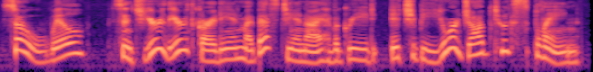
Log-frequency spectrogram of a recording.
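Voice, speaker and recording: A woman's voice: fairly low pitch, sing-song, normal speed, darkish tone, dry recording. A woman voicing a small, bubbly, teasing alien woman in human form for an audiobook, with a perky, playful delivery. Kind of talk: audiobook character dialogue.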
